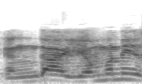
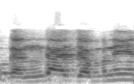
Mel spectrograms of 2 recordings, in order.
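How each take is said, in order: First: The second word begins with a y sound. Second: The second word begins with a j sound. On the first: The speaker calls it right. "Ganga यमुनी संस्कृत कहना चाहिए" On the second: The speaker calls it wrong. "वो गंगा जमुनी नहीं"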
